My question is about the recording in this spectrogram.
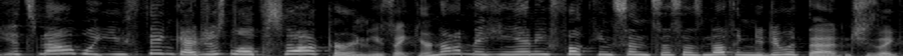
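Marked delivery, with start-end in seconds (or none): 0.0-1.7 pitched-up frantic excuse; high mock pleading. Viola pleads with her roommate, high and frantic. 2.1-4.2 pitched-up exasperated rant; high fast mock anger. Channing rants at Viola, high, fast mock anger.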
